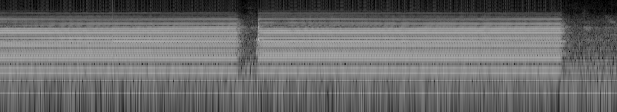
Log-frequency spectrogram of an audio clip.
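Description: Loud steady buzzing tone with a brief break, then stopping: the normal gradient noise of an MRI scanner during a scan sequence.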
